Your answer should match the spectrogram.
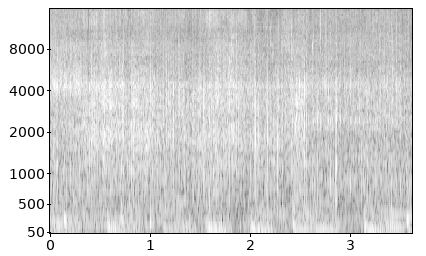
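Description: Beef tenderloin laid presentation side down in an oiled 12-inch cast iron pan sizzles loudly and steadily, a dense crackling sear with no voices.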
